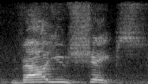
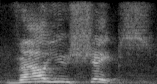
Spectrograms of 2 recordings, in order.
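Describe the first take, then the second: First: Repeated slowly with weight on "Value"; steady slow teacher repeat of "Value shapes". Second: Value shapes drawn out slow; slow teacherly stress on "Value"; slow emphasis. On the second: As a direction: spell out "Value shapes" slowly, leaning on "Value". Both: Shown as a demonstration.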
